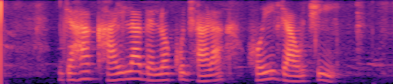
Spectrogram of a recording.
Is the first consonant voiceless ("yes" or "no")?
no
